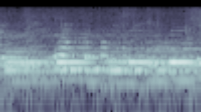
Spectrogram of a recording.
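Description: Piano music playing a melody.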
